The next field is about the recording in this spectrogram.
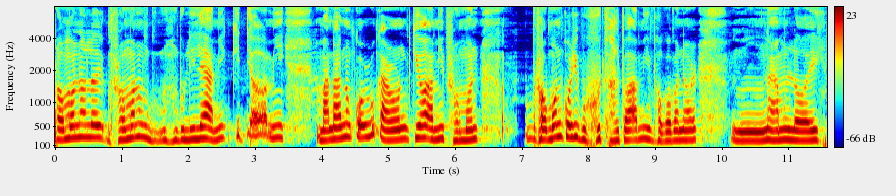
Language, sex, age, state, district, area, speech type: Assamese, female, 30-45, Assam, Udalguri, rural, spontaneous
